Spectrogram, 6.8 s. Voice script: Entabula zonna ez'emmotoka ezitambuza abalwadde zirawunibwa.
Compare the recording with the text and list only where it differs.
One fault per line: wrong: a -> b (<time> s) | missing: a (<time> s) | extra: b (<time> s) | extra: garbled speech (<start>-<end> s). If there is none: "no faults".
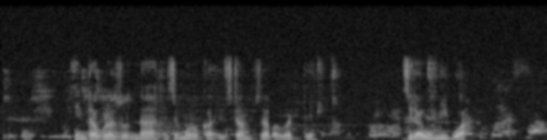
no faults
